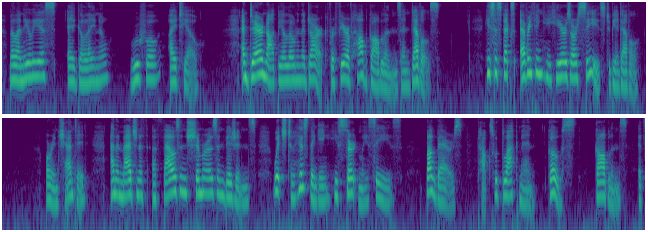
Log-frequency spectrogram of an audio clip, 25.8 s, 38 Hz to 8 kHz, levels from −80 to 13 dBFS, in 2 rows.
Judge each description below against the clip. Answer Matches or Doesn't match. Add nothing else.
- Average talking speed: Doesn't match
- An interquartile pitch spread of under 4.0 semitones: Doesn't match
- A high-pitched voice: Matches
